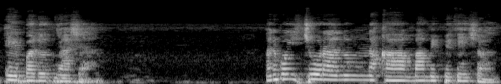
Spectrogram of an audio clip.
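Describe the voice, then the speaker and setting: Preacher from the Philippines, mid pitch, leans hard on key words and drags out verse readings; echoey church room with faint noise behind. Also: animated. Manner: emphatic, slows down to read scripture verses aloud. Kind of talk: sermon.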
